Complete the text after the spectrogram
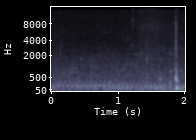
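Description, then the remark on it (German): A small boat moves across the water with a steady, low engine drone and a wash of noise, broken by one short knock near the end. “Hat dir gefallen auf unserem Boot?”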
